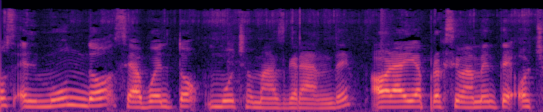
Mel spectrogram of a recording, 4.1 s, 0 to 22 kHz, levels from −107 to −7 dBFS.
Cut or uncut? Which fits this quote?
cut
